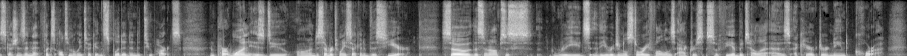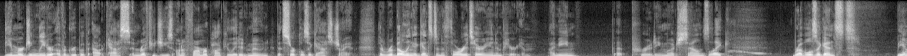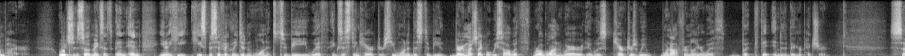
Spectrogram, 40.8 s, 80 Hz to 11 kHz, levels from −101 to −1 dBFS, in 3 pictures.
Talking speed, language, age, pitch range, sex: 185 wpm, English, 30-49, 110-140 Hz, male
